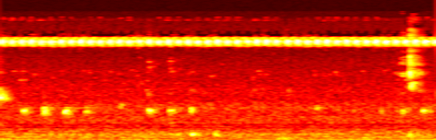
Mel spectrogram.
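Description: A cricket chirping faintly in the background: one steady, high-pitched trill with a rapid, even pulse.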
